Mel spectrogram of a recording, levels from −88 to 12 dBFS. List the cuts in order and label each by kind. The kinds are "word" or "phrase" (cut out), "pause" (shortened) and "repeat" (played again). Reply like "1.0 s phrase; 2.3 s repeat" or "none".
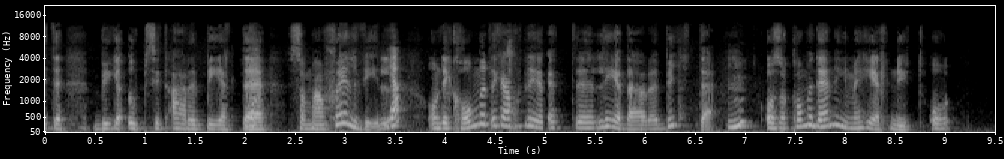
4.4 s phrase; 5.0 s word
